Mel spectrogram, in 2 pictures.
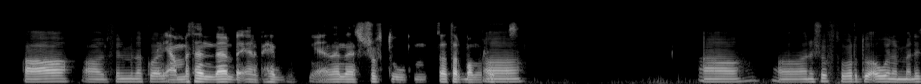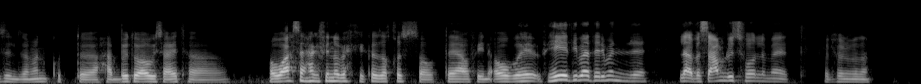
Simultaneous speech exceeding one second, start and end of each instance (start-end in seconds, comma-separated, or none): none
